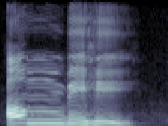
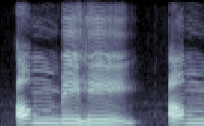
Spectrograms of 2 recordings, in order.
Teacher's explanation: ایک الف کے برابر ناک میں آواز کو چھپانا، اخفا ہے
